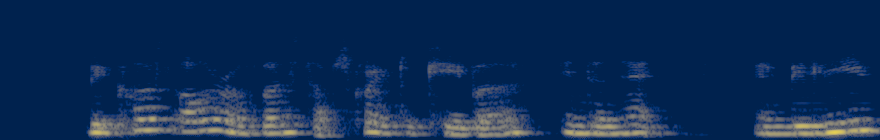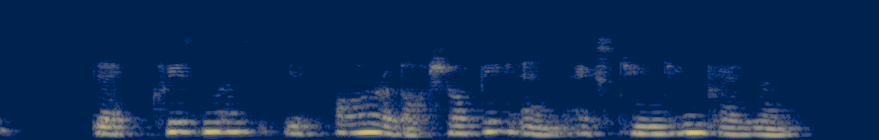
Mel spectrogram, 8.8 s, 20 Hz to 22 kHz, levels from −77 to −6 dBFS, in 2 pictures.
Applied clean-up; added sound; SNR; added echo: neural mask model DeepFilterNet 3.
